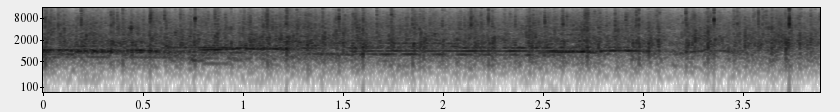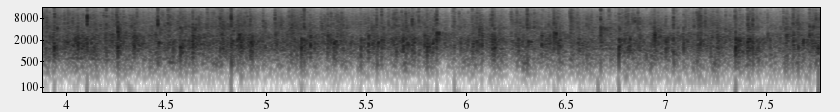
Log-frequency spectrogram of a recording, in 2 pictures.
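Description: Audience applauding, dense and steady, with a few voices calling out over it during the first three seconds.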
